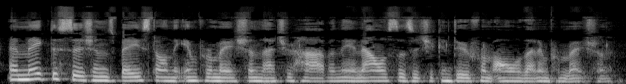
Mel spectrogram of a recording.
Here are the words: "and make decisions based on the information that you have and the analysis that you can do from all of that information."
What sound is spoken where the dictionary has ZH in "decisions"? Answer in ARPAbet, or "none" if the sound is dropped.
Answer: ZH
